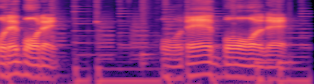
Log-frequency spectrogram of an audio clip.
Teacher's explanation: so low, high, high, and then low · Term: accent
